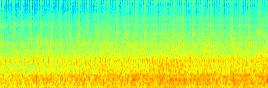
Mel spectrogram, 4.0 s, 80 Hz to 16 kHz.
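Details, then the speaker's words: 2003 Hyundai Santa Fe 2.0 CRDi diesel just after a timing belt replacement: starts easily and settles into a steady, even diesel clatter at idle with no knocks or misses. The injectors may need time to program in. "now you can hear the engine a lot better now just to start up the injectors just need a bit more uh time to program in I think"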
